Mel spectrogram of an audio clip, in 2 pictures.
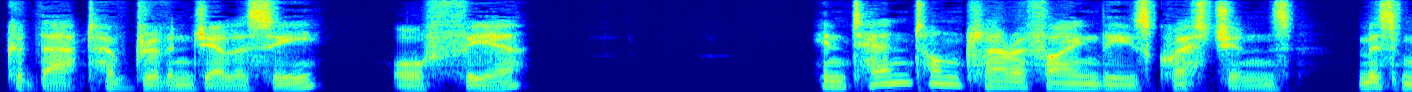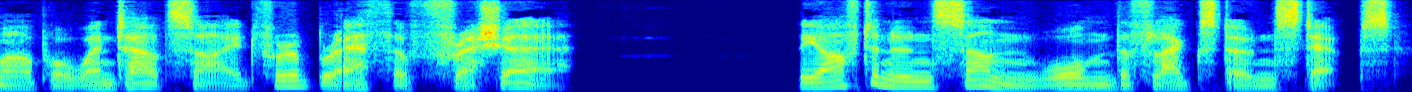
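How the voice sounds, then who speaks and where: A man's voice: deep voice, a bit bright, breathy edge, dry recording. A man reading a scripted detective story as an audiobook narrator.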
